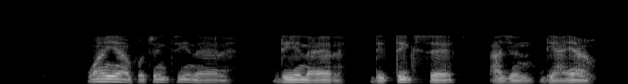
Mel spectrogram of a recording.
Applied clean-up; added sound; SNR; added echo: none; none; none; none.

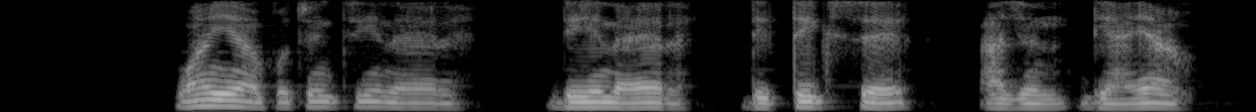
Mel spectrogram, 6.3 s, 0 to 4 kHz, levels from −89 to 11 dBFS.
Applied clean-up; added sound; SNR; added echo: neural mask model DeepFilterNet 3.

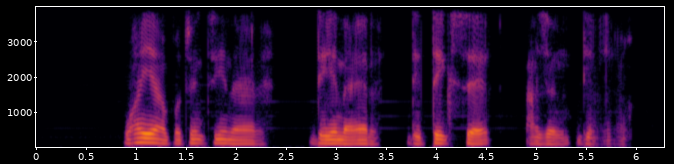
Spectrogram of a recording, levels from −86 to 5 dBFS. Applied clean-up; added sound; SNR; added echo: neural separator model SepFormer WHAM!.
